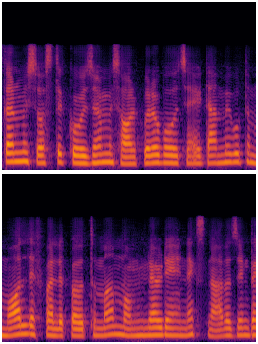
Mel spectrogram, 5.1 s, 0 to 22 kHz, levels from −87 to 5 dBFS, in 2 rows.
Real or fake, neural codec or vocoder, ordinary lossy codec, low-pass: fake; codec, 16 kHz, 0.3 kbps, FocalCodec; none; none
